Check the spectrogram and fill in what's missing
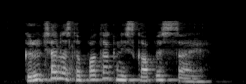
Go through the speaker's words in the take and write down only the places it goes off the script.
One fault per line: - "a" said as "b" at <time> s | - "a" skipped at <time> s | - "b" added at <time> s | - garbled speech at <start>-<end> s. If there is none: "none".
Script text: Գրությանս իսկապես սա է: - "նպատակն" added at 0.7 s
